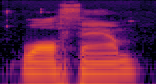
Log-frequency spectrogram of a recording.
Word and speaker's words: Waltham: for a one bed in Waltham. I'm glad you say it correctly now. Waltham.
